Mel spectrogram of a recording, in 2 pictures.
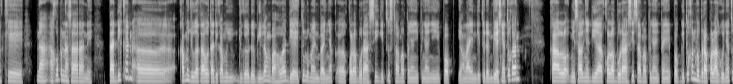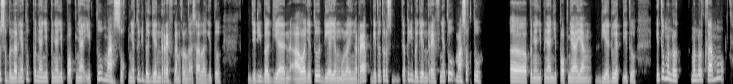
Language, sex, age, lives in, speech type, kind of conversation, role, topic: Indonesian, male, 35-39, Indonesia, conversation, podcast, host, Siapa musisi yang paling berpengaruh terhadap selera musikmu?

